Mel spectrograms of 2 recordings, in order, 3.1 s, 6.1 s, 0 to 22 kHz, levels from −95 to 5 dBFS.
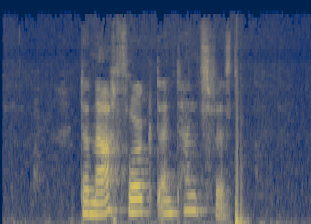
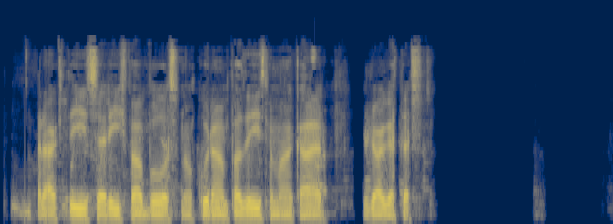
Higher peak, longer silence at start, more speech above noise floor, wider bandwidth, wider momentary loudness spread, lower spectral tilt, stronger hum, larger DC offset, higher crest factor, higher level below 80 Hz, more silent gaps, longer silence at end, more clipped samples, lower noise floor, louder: about the same, -2 dBFS vs 0 dBFS; first, 0.8 s vs 0.1 s; second, 32 dB vs over 77 dB; first, 17 kHz vs 10.5 kHz; first, 12 LU vs 8 LU; about the same, -4.5 dB/octave vs -4.5 dB/octave; neither; neither; about the same, 20 dB vs 16 dB; first, -38 dBFS vs -50 dBFS; second, none vs 3.55-3.62 s; second, 0.6 s vs 1.95 s; neither; second, -50 dBFS vs under -90 dBFS; second, -19 LUFS vs -13 LUFS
